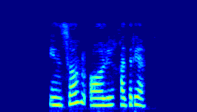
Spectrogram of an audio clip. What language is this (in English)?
Uzbek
